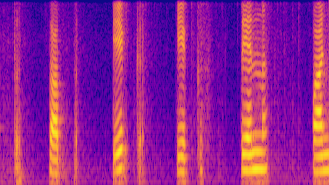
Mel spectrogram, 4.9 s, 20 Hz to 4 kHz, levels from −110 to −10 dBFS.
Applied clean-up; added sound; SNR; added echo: neural mask model RNNoise.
